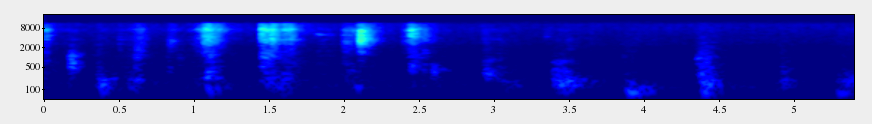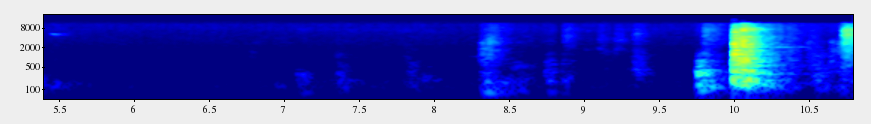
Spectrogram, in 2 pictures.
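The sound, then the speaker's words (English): A chair is lifted and set down for a movement practice, with light knocks and rustles at first, a quiet pause, then a louder scrape and clatter as it is placed. “So I'm going to grab my chair.”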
